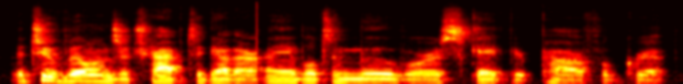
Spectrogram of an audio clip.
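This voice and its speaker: Low-voiced man reading a story dramatically. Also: fairly even intonation, quick pace, a little mellow, low-quality recording. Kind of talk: dramatic read-aloud of absurd interactive fiction.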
